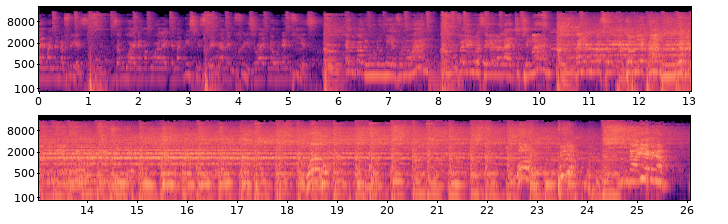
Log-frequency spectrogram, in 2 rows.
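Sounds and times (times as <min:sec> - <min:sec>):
band playing dancehall backing: 0:00.0 - 0:26.0
person singing: 0:10.2 - 0:23.9.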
